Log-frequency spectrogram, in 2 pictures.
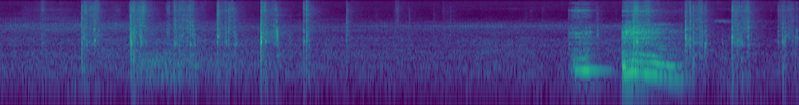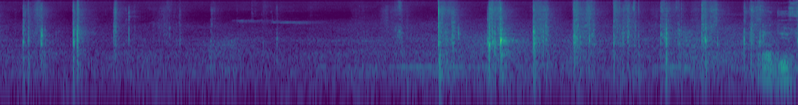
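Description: Playing cards are shuffled and drawn at close range in a series of quick crisp riffles and flicks, with a brief burst of handling and rustling midway.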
